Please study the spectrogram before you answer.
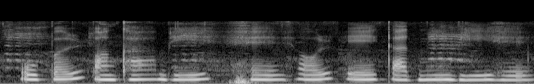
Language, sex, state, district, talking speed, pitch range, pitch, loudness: Hindi, female, Rajasthan, Churu, 100 wpm, 215-235 Hz, 220 Hz, -17 LUFS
